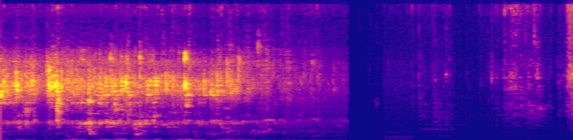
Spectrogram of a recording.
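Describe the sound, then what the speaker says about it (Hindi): Water draining and dripping off boiled, cooled peas, a splashy trickle for a couple of seconds that fades away to near silence with a faint drip at the end. "ज़रा तमाम पानी इसके साथ झड़ जाए।"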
